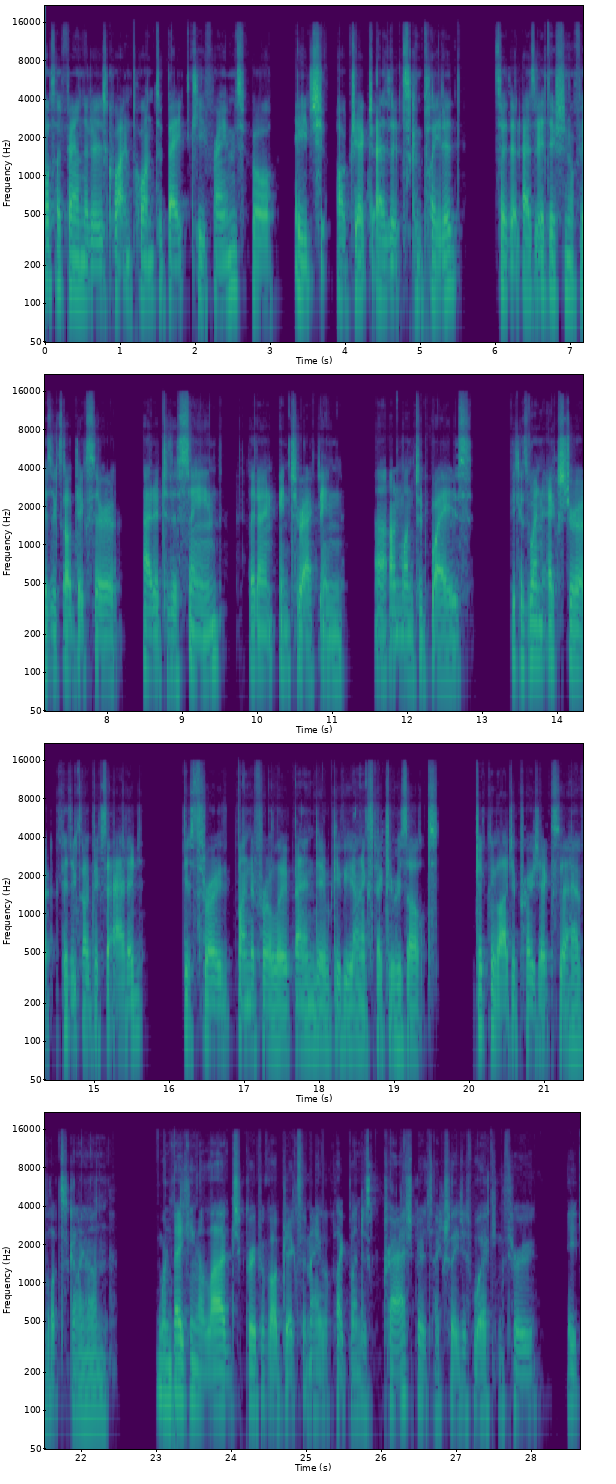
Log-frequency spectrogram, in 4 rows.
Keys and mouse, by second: 2.4 click, 3.3 q, 10.2-10.7 drag, 11.6 click, 14.7 space, 15.6 space, 16.3 shift+Left, 17.9 click, 18.6 x, 19.4 click, 19.6 space, 22.1 space, 22.4 shift+Left, 22.7 shift+g, 23.3 q.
